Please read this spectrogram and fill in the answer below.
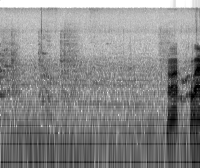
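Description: Quiet room tone for about three seconds, then a man's voice near the end.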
